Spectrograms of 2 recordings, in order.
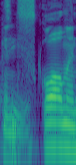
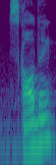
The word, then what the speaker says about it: scalding: it's scalling hot scalling yeah scolding scolding scalling scolding scolding hot scalding so we're both yeah sculling is like yeah oh me yelling at you yes you're right sking calling is nothing so I was just saying it wrong yes all right cool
